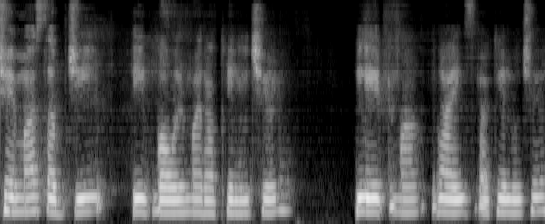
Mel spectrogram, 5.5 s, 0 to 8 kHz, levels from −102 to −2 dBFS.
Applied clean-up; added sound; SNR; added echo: neural mask model DeepFilterNet 3.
